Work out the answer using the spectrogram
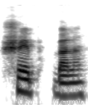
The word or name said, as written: xepbalan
